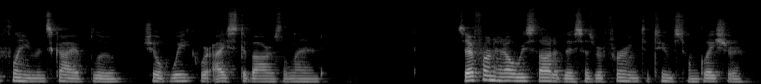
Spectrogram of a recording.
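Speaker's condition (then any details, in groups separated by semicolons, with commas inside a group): No condition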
